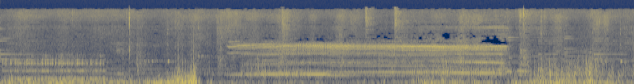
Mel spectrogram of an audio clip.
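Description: Camel herders' long drawn-out calls to the herd: a short held call, then a longer steady one lasting about three seconds, over wind rumbling on the microphone.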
